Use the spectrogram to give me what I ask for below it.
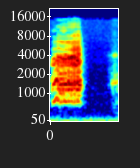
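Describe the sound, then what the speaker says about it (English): A bird crowing in the video game Little Witch in the Woods, one short bright rooster-like call followed by a fainter second note, heard alone. "Oh, I hear the bird."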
